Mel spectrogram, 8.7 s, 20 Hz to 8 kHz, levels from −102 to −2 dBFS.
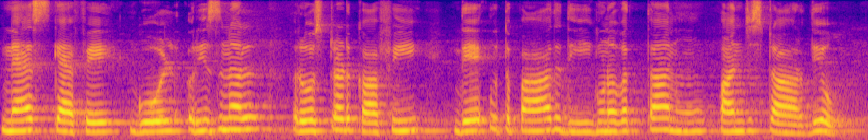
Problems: none marked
